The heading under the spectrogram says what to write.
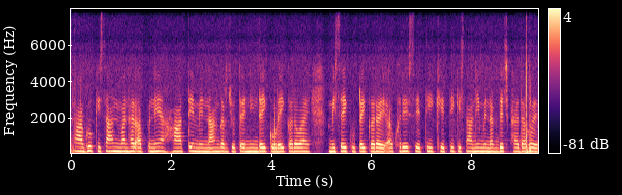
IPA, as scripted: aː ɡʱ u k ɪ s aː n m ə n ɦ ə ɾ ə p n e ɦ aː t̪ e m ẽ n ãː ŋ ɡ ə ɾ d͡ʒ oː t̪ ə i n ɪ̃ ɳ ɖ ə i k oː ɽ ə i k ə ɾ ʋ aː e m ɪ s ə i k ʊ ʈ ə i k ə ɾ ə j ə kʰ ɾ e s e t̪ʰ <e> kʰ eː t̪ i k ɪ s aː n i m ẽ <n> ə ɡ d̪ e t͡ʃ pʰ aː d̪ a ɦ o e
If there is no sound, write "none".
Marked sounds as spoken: i, n

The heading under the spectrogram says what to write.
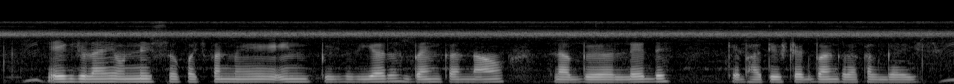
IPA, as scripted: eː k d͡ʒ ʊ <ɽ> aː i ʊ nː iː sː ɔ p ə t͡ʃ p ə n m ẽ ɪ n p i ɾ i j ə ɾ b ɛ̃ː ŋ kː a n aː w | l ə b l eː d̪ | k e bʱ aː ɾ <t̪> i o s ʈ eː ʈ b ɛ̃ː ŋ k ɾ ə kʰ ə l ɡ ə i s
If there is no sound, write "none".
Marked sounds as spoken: l, t̪

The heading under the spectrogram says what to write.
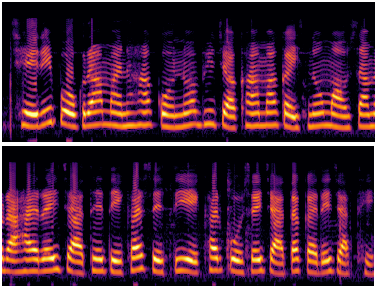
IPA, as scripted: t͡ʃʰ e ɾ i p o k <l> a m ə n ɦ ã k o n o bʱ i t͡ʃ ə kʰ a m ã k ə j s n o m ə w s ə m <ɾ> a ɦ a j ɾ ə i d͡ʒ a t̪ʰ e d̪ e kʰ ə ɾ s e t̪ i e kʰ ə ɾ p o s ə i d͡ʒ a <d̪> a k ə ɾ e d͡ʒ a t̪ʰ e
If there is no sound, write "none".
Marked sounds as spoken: ɾ, ɾ, t̪

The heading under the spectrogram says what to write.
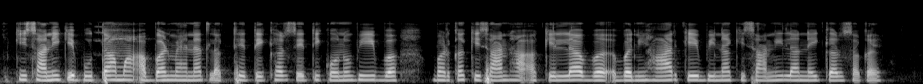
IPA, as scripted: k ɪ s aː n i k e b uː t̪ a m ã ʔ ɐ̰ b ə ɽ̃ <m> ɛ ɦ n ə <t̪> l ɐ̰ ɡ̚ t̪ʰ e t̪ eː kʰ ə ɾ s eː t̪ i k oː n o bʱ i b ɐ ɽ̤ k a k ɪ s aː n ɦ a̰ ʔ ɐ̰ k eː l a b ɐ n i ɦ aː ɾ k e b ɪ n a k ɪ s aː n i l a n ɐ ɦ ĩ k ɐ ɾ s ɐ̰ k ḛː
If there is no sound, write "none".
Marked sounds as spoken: m, t̪

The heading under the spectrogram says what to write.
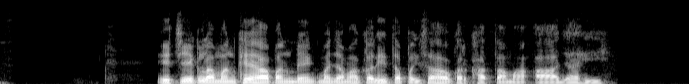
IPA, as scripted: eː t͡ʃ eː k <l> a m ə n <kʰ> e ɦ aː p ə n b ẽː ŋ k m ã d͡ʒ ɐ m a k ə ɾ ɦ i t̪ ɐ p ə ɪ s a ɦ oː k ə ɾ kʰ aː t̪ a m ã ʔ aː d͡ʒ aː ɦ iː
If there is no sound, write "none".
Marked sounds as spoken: l, kʰ

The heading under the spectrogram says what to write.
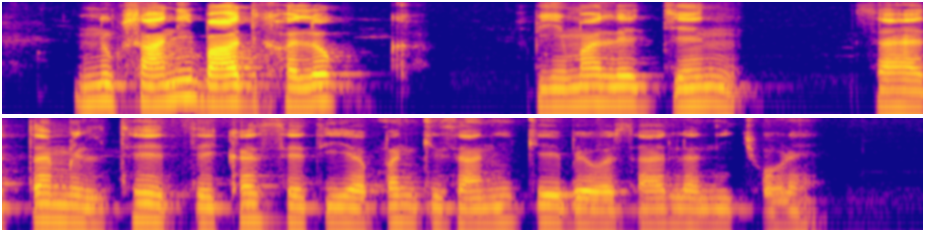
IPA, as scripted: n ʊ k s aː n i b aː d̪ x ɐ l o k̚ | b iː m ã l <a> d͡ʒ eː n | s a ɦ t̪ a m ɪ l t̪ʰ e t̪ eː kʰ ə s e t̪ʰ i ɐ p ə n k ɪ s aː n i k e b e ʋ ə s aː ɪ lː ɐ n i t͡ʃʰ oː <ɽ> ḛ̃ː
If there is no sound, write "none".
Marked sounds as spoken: e, ɽ

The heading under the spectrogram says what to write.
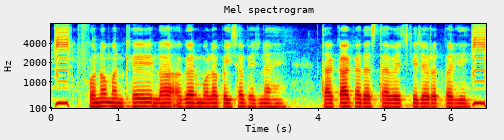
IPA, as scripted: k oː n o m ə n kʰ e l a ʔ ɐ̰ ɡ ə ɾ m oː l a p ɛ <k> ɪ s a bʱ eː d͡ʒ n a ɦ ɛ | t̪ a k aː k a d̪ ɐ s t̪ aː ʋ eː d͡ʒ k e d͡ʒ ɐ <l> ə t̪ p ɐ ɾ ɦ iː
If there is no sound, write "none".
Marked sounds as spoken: none, ɾ

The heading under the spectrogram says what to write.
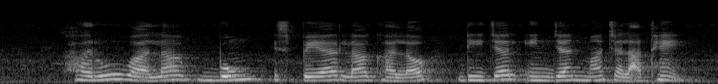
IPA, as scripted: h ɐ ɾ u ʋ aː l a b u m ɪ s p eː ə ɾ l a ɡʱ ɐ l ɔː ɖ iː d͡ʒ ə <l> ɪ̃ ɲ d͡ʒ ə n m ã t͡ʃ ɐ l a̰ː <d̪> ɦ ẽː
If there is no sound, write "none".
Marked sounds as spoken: l, t̪

